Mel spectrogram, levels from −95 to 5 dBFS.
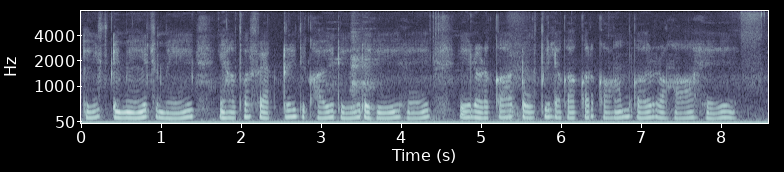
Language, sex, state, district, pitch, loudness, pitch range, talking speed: Hindi, female, Rajasthan, Jaipur, 155 Hz, -20 LUFS, 145-160 Hz, 125 wpm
